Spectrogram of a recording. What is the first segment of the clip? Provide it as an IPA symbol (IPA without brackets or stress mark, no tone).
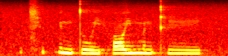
t͡sʰ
